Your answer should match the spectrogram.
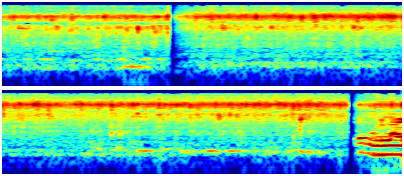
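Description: Masala-coated karimeen (pearl spot fish) shallow-frying in hot oil in a pan, a steady sizzle. The sizzle cuts out for an instant twice, about two seconds in and near the end.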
